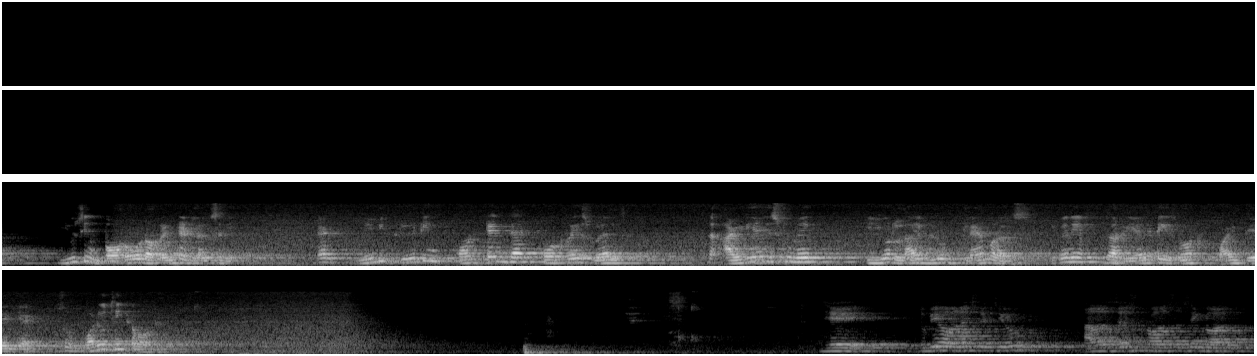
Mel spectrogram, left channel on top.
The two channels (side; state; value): left; silent; digital silence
